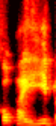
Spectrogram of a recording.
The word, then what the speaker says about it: copaiba: what a lot of people cope it's actually pronounced copaiba and it's from brazil a tree in brazil and um the copaiba you know cbd oil is people are using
